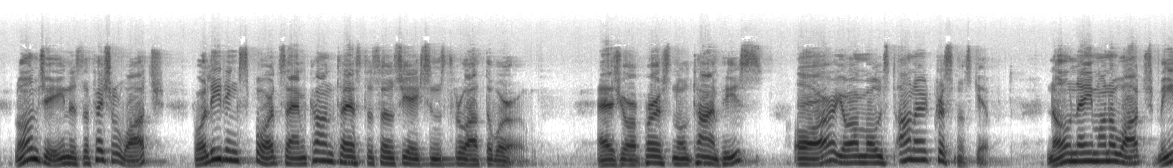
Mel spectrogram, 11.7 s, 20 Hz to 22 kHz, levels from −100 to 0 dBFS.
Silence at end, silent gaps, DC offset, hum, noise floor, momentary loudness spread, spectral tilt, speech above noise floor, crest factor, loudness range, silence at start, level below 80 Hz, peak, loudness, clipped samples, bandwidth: 0 s; none; under 0.1%; none; -55 dBFS; 12 LU; -6 dB/octave; 37 dB; 14 dB; 2 LU; 0.15 s; -62 dBFS; -6 dBFS; -19 LUFS; under 0.1%; 8 kHz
